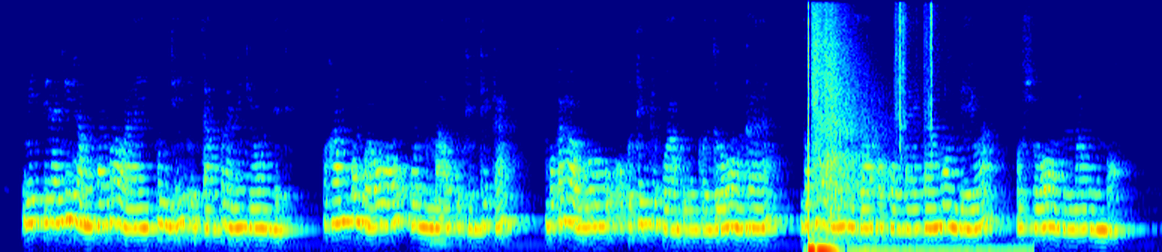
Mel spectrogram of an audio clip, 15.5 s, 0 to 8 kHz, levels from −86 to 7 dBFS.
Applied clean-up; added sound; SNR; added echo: none; Gunshot, gunfire; -3 dB; reverberation time 0.9 s.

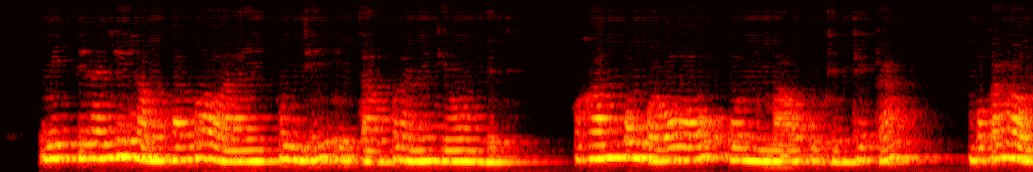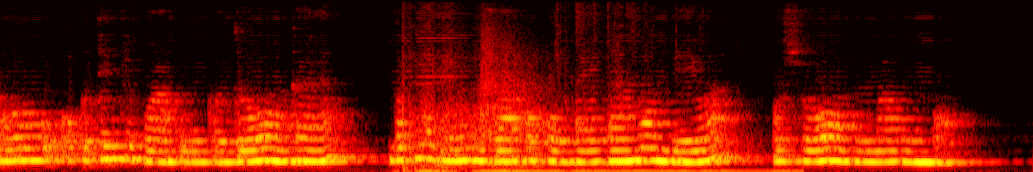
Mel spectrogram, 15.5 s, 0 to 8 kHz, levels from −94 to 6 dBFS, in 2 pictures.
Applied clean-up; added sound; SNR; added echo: neural separator model SepFormer DNS4.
